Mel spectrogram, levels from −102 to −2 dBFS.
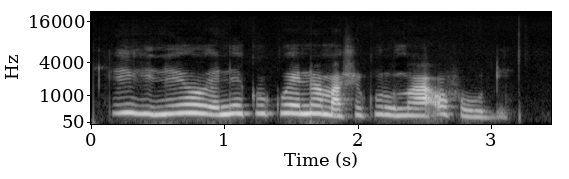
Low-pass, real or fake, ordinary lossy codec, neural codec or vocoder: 19.8 kHz; fake; none; codec, 44.1 kHz, 7.8 kbps, DAC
